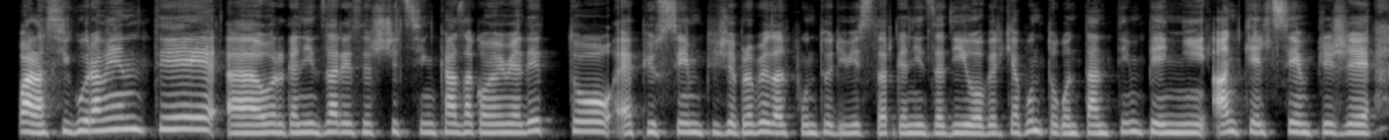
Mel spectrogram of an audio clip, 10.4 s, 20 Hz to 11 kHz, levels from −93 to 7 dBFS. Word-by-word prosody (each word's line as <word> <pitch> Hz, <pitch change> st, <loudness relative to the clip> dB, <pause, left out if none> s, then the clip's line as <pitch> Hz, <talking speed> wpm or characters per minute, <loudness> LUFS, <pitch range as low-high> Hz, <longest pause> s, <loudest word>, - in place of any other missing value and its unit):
Guarda 210 Hz, -3 st, +9 dB
sicuramente, 270 Hz, +5 st, +2 dB
ehm, 195 Hz, 0 st, +4 dB
organizzare 210 Hz, +1 st, -1 dB
esercizi 210 Hz, +1 st, -6 dB
in 210 Hz, -, -4 dB
casa 210 Hz, +1 st, 0 dB
come 205 Hz, -1 st, -1 dB
mi 205 Hz, -, +1 dB
hai -, -, +1 dB
detto 235 Hz, 0 st, -1 dB
è 200 Hz, -, 0 dB
più 210 Hz, +1 st, -4 dB
semplice 210 Hz, -1 st, -2 dB
proprio 205 Hz, +3 st, 0 dB
dal 200 Hz, -2 st, 0 dB
punto 195 Hz, +1 st, -5 dB
di 190 Hz, 0 st, -6 dB
vista 195 Hz, 0 st, -4 dB
organizzativo, 190 Hz, 0 st, -1 dB
perché 190 Hz, +1 st, -4 dB
a -, -, -5 dB
punto, 220 Hz, -2 st, -4 dB
con 190 Hz, -1 st, -3 dB
tanti 195 Hz, +2 st, -2 dB
impegni, 205 Hz, -2 st, 0 dB
anche 220 Hz, +1 st, +3 dB
il 205 Hz, -, 0 dB
semplice 205 Hz, -2 st, +1 dB
205 Hz, 165 wpm, -22 LUFS, 195-220 Hz, -, Guarda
